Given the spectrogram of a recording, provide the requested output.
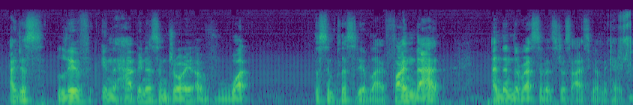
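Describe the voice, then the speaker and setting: Speaking with a slight Australian accent, a man with a very deep, low pitch sounds animated, his tone bright and sharp, with lively intonation, vocal fry and long, frequent pauses. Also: moderate pace. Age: 40s. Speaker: fashion podcast host. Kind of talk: casual podcast interview.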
